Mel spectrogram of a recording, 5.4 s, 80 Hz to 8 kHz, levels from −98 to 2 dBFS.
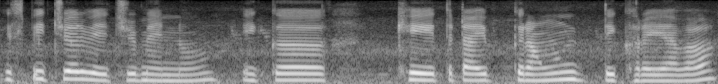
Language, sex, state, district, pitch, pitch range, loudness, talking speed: Punjabi, female, Punjab, Kapurthala, 225 Hz, 215-240 Hz, -16 LUFS, 120 wpm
